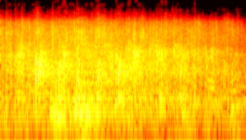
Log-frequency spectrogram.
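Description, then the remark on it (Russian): An audience applauds Genri Reznik, head of the Moscow Bar Chamber, with dense, continuous clapping, a steady crackling wash of many hands at fairly even loudness that eases off slightly toward the end. “И здесь я попрошу аплодисменты.”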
